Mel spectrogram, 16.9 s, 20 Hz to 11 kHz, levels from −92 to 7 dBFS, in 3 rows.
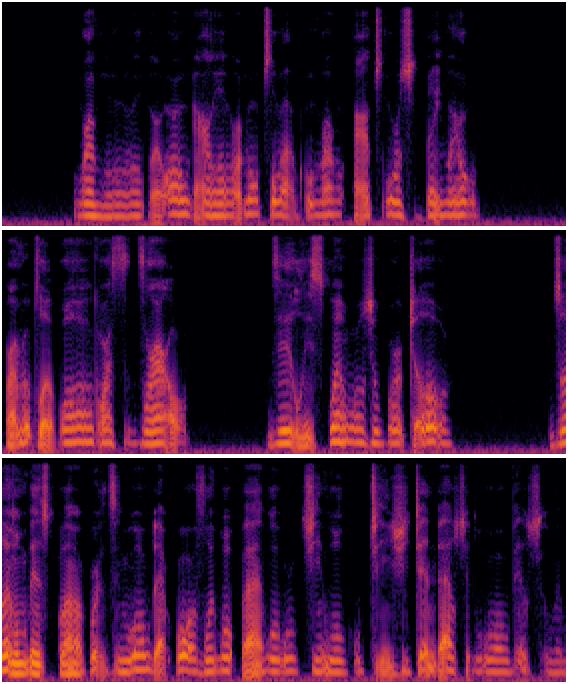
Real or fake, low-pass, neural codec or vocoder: fake; 9.9 kHz; autoencoder, 22.05 kHz, a latent of 192 numbers a frame, VITS, trained on many speakers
